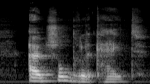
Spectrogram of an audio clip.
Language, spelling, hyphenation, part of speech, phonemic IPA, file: Dutch, uitzonderlijkheid, uit‧zon‧der‧lijk‧heid, noun, /œytˈsɔndərləkˌhɛit/, Nl-uitzonderlijkheid.ogg
- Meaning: exceptionality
